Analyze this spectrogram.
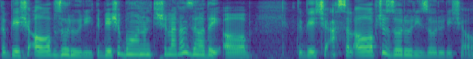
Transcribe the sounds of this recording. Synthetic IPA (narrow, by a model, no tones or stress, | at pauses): t̪ɨbeːt͡ʃʰiʔaːbzɐɾuːɾiːt̪ɨbeːt͡ʃʰibaːnɐnt̪i̥t͡ʃʰilɐɡɐnzʲjaːd̪ɐiʔaːb | t̪ɨbeːt͡ʃʰiʔɐsɐlʔaːbt͡ʃʰizɐɾuːɾiːzɐɾuːɾiːt͡ʃʰia̰ː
